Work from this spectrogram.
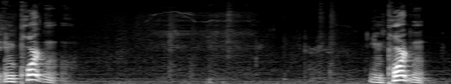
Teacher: both T's are going to be reduced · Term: T's are reduced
